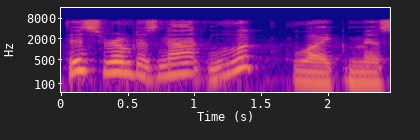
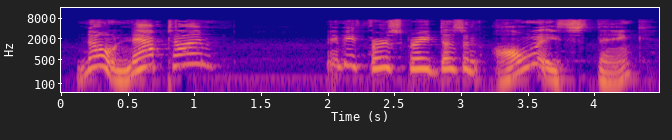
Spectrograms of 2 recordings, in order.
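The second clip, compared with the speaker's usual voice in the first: much higher, slow, amazed; delighted kid; 12 semitones higher than usual. A narrator's reading. Girl thrilled to hear there are no naps, high and slow. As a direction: savor the good news like a child.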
